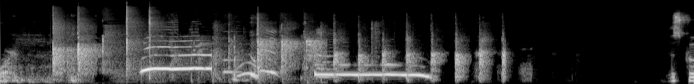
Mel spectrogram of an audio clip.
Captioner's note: applause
